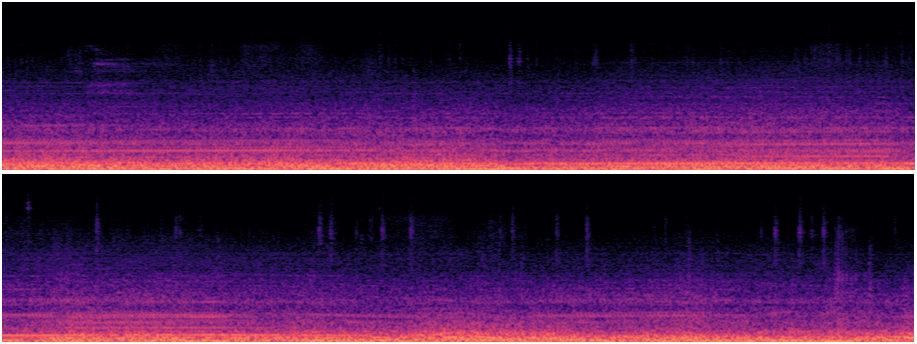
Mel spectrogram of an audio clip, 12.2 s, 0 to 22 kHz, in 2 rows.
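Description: GAC GS3's 1.5-litre naturally aspirated petrol engine pulling steadily under load on a hill climb, with road rumble, heard inside the car. Its steady note shifts about eight seconds in.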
